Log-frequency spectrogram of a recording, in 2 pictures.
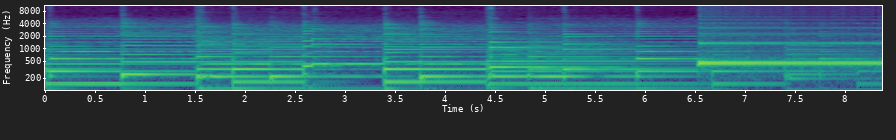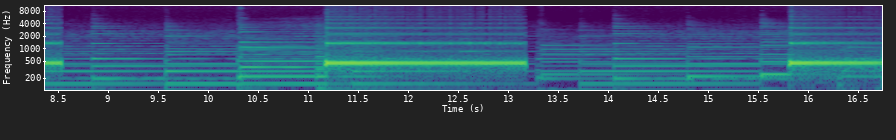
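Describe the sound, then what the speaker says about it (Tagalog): Cellphone ringing tone playing a looping electronic melody of bright synthesized notes, loud and clear, repeating its phrase several times with no voices. "Kinuha ko ang cellphone ko at tinawagan si Deo"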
